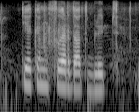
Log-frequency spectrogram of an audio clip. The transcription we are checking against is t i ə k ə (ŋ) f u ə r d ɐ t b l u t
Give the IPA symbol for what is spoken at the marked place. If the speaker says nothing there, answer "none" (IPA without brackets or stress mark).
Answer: n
